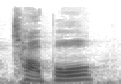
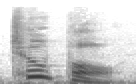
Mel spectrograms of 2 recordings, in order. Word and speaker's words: tuple: You can say tuple, you can say tuple. It doesn't matter. Both are accepted.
